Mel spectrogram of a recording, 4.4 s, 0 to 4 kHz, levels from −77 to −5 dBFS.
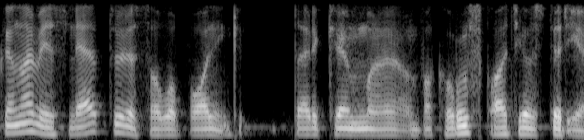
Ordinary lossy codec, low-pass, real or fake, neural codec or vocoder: Opus, 32 kbps; 3.6 kHz; fake; codec, 16 kHz, 1 kbps, X-Codec, HuBERT features, trained on balanced general audio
